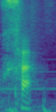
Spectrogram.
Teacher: en Galicia occidental existe lo que se llama la gheada, que consiste en pronunciar la ge como /ha/ o incluso /xa/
